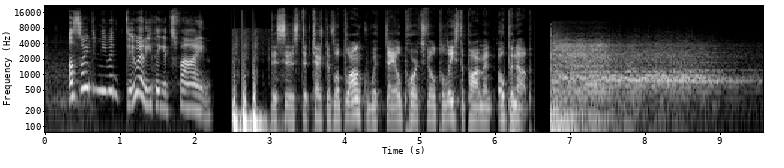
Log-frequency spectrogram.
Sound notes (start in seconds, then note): 2.4 banging on the door; 6.7 scary noise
